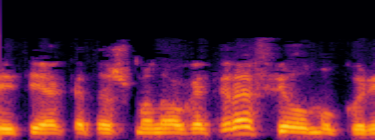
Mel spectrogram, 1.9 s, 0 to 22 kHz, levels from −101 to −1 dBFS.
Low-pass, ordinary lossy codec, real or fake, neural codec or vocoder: 7.2 kHz; MP3, 32 kbps; real; none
